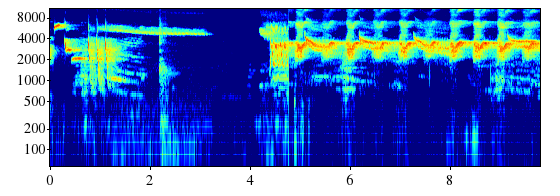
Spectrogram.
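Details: Asian pied starling lure song used at home to spur singing: scratchy notes and a long thin whistle, a second of silence, then steady buzzy phrases repeated in quick rhythm.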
